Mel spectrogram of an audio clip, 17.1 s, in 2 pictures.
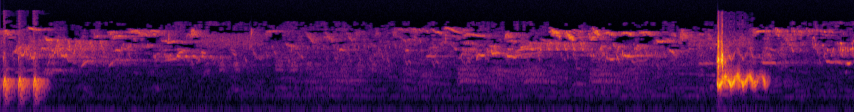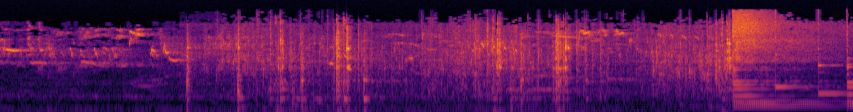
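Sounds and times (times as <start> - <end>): birds chirping: 0.0 - 15.8
sharp clicks and light knocks: 10.4 - 14.8.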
